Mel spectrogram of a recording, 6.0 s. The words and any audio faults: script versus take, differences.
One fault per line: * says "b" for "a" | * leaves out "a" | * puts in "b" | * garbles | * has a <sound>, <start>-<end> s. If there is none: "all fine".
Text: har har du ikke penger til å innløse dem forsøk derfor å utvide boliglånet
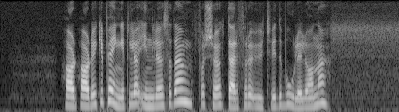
all fine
